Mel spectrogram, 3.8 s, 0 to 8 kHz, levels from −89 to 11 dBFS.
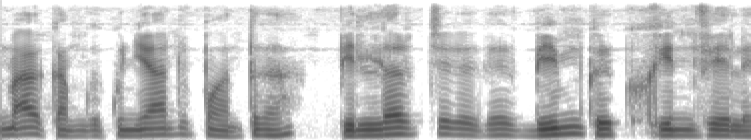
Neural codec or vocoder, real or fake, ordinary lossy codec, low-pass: none; real; none; 7.2 kHz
